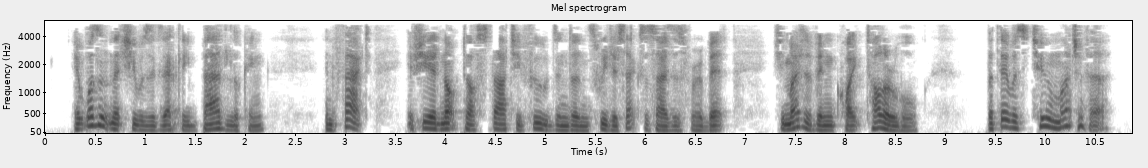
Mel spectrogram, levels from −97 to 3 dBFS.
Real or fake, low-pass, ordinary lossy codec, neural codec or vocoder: real; 5.4 kHz; MP3, 24 kbps; none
